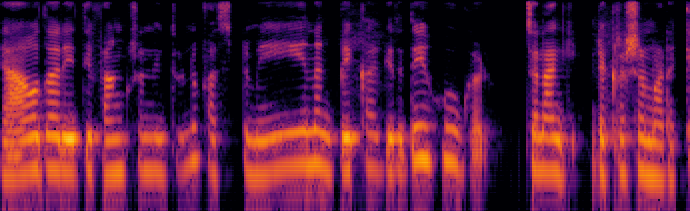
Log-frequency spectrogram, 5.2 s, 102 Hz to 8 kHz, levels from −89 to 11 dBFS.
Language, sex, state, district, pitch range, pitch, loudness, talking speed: Kannada, female, Karnataka, Bellary, 225-245 Hz, 235 Hz, -19 LUFS, 140 wpm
